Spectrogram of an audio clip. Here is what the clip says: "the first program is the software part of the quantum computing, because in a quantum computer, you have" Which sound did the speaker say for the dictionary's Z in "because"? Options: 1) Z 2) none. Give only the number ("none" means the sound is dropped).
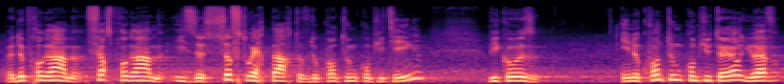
1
